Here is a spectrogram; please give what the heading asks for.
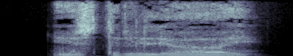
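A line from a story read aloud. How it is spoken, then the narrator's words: Hoarse rasp. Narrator (Russian): прохрипел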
